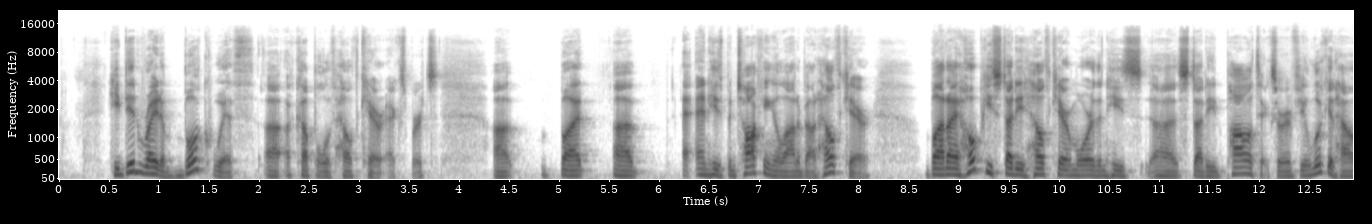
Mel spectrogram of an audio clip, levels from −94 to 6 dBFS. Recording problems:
abrupt cut into speech; at the end

